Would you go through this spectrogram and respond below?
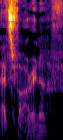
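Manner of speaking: put-on low, rasping, raspy old man voice. Narrator voicing an old man who has just stopped walking, raspy old man voice. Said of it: "his rasping voice saying".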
